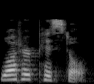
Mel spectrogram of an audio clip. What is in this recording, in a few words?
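"water pistol", English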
